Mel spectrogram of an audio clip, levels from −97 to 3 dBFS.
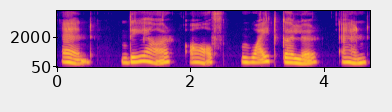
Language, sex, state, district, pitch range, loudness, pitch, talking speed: English, female, Odisha, Malkangiri, 200-220 Hz, -16 LUFS, 210 Hz, 90 wpm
